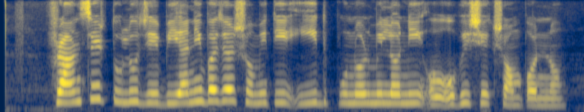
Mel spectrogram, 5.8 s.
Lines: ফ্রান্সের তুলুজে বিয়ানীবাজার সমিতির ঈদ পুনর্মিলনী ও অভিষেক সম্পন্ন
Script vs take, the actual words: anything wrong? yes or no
no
